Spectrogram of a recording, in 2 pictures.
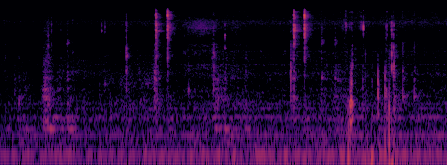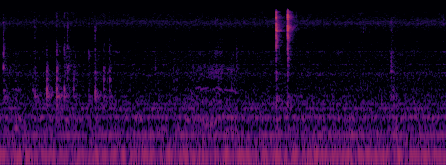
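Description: Faint, scattered clicks from a computer keyboard and mouse, over a low steady hum.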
